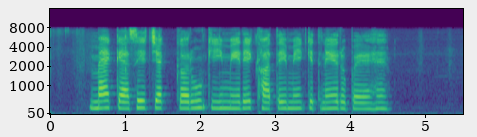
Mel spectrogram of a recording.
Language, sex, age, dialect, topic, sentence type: Hindi, female, 25-30, Marwari Dhudhari, banking, question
